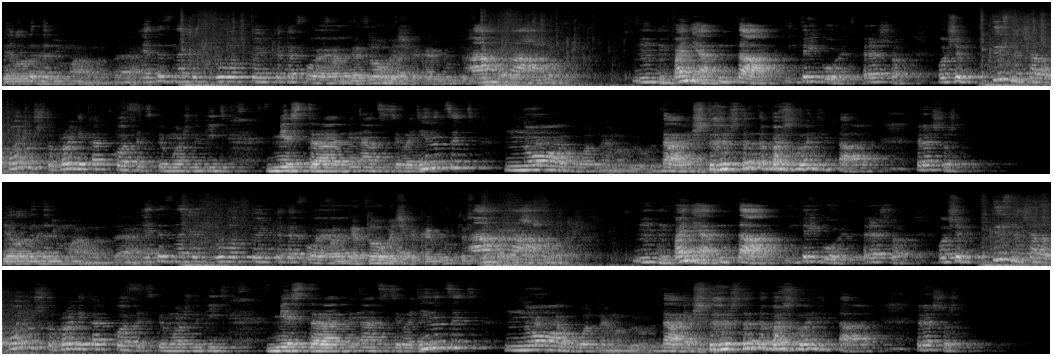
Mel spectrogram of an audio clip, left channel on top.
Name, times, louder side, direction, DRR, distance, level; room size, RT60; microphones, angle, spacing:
voice 1, 0.0-1.5 3.3-5.6 15.8-17.0 17.3-17.5, right 2 dB, 55° right, -2 dB, 0.6 m, -29 dB
voice 2, 1.4-3.5 4.6-5.5 6.3-9.0 9.4-11.8 12.0-15.1 15.5-16.1 16.9-20.0, equal, 35° left, -10 dB, 1.2 m, -24 dB
sound 1, 1.8-3.0 4.8-7.5 9.8-12.5, left 1 dB, 55° left, 0.8 m, -38 dB
5.8 x 3.4 x 2.3 m, 0.93 s
head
